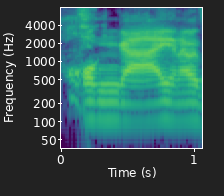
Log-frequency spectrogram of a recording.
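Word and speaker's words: Huang Gai: then guy is like G AI but it's pronounced hongy and I was like that dude has the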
